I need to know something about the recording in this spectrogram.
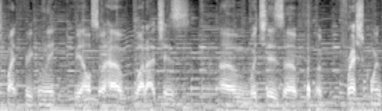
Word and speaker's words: huarache: We also have huaraches, which is a fresh corn tortilla topped off with beans, lettuce, the choice of your meat, and sour cream and Parmesan cheese. How do you say it? Huarache.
